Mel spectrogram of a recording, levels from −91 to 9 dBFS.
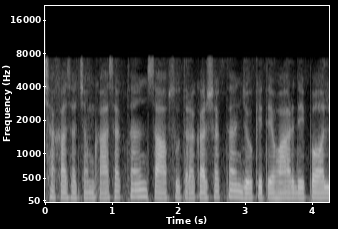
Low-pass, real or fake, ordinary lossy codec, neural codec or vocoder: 7.2 kHz; fake; none; codec, 16 kHz in and 24 kHz out, 1 kbps, XY-Tokenizer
